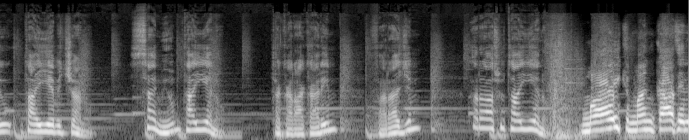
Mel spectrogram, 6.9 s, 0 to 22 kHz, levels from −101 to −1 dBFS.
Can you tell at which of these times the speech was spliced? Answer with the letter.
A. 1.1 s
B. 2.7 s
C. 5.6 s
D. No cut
C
